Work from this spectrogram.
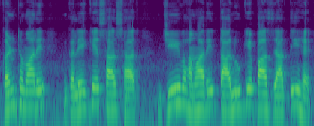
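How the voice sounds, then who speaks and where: A man's voice: fairly high pitch, slow, a little mellow, clear, resonant tone. A man teaching a Hindi grammar lesson for exam preparation, asking each question and then answering and repeating it himself. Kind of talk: online exam-prep lesson.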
